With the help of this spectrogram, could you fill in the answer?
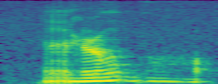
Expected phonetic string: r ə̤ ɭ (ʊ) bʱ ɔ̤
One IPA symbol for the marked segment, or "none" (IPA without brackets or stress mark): ʊ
